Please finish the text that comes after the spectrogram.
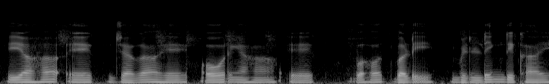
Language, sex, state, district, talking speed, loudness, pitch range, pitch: Hindi, male, Maharashtra, Dhule, 120 wpm, -31 LUFS, 100-105 Hz, 105 Hz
